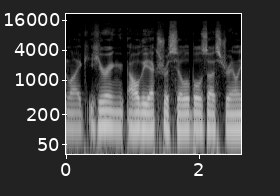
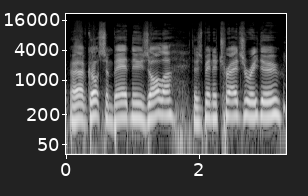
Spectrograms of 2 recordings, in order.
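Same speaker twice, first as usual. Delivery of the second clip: mock Aussie; 5 semitones higher, 4 dB louder than usual. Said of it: "have to be like".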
